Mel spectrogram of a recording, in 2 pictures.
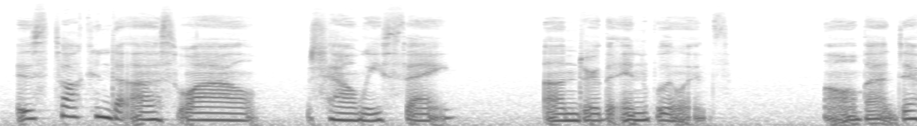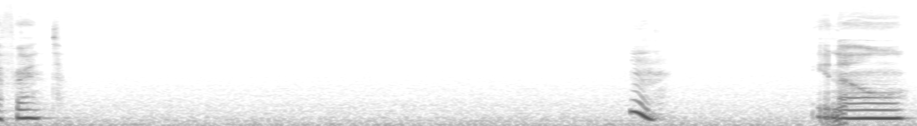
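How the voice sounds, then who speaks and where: A woman playing a slow, husky Southern vampire lady. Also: mid-range voice, darkish tone. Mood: amused, condescending. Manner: condescending, drawling pet names, slow and deliberate. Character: domineering, patronizing Southern vampire councilwoman, sweetly menacing. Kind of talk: ASMR roleplay monologue.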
